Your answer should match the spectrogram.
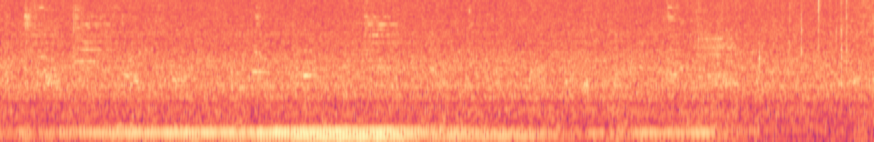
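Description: A low motor drone that swells to its loudest about three seconds in, then fades out near the end.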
